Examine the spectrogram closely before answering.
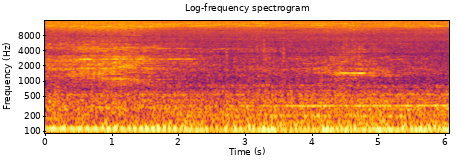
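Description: Steady engine and road drone heard from inside a moving car's cabin, with a strong low hum.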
